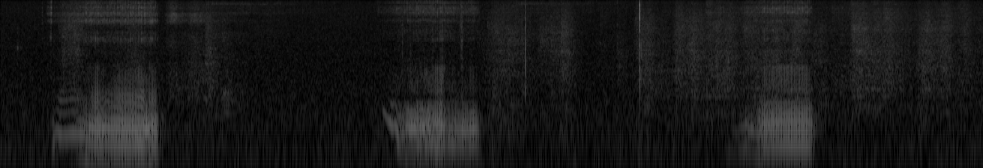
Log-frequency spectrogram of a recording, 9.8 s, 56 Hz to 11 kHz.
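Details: A sleeping dog snoring: three loud, rattling snores on the in-breath about every three seconds, roughly 20 breaths a minute, with quiet out-breaths.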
